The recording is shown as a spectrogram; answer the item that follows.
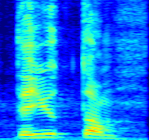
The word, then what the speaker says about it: DJ Dam: O zaman ilk olarak Deyut Dam yani DJ Dam ama harf olarak okunduğu için Deyut Dam diye okunuyor.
